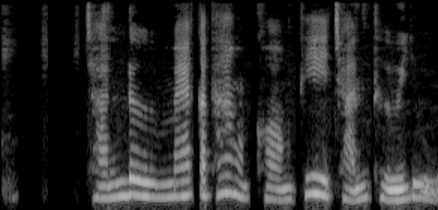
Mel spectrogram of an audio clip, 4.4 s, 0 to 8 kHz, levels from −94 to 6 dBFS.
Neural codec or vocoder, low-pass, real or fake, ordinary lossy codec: none; none; real; none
